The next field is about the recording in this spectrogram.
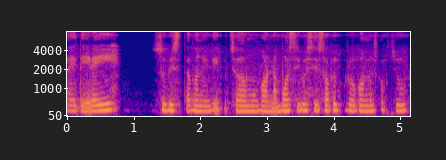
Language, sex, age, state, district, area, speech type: Nepali, female, 30-45, West Bengal, Jalpaiguri, urban, spontaneous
